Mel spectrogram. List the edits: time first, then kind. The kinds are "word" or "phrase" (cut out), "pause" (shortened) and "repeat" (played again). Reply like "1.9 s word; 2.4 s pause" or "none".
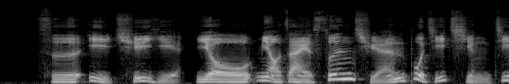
1.9 s pause

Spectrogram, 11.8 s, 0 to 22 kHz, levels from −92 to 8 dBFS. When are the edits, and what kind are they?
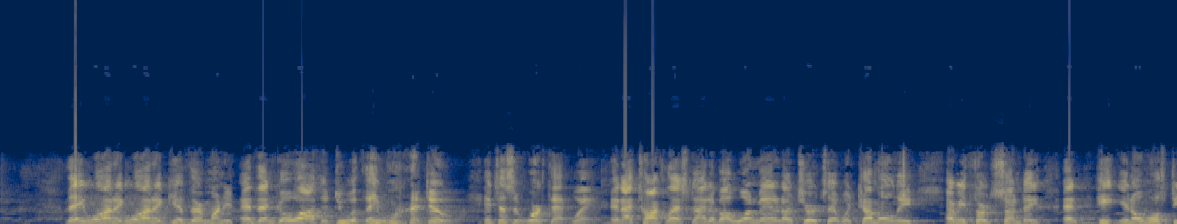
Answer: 1.2 s repeat; 2.3 s phrase; 6.0 s pause

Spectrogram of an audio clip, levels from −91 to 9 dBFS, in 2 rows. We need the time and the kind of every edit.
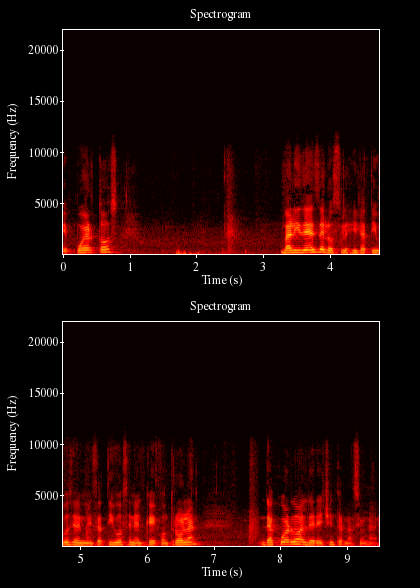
4.1 s word; 6.0 s word; 7.7 s word

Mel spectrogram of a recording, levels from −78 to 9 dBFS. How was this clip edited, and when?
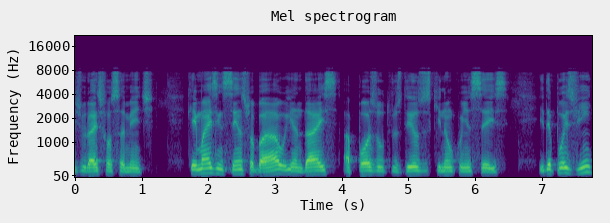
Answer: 4.0 s pause

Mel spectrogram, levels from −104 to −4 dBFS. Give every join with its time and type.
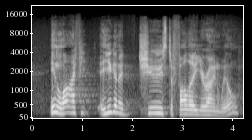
none

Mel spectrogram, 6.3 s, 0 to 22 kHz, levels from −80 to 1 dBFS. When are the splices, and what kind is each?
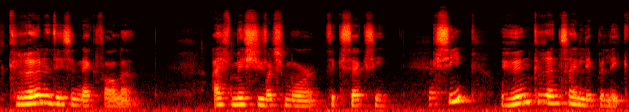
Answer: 2.6 s word; 3.3 s word; 4.3 s word; 5.0 s word

